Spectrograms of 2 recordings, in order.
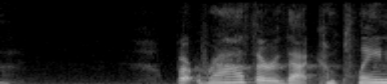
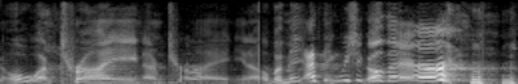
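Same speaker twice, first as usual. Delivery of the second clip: laughing self-quote; 11 semitones higher, 10 dB louder than usual. Retold or imitated. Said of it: "I'm like".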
